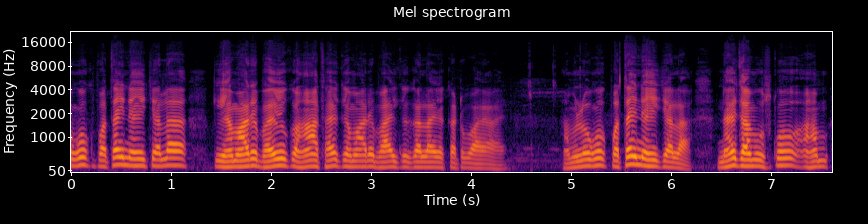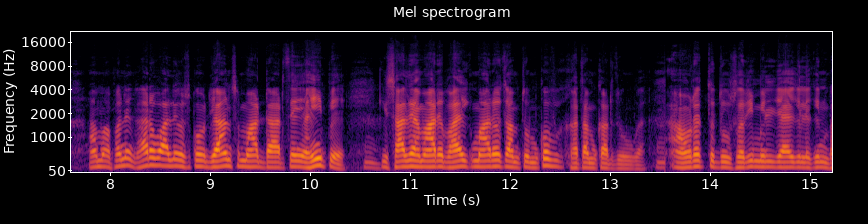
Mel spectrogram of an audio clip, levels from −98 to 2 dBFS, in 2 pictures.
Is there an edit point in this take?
yes; 1 cut; at 13.6 s

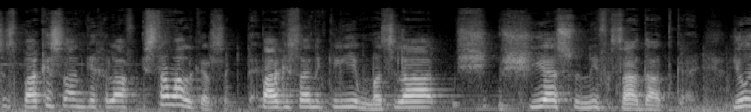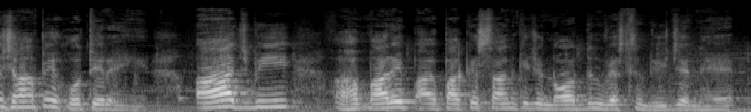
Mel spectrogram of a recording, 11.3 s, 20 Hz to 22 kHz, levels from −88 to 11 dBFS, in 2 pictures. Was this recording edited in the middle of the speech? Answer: yes; 1 cut; at 1.9 s

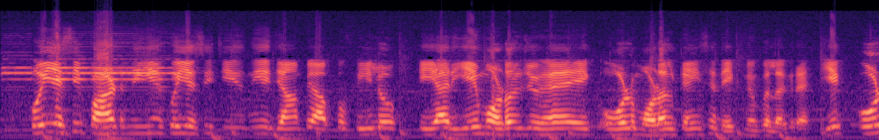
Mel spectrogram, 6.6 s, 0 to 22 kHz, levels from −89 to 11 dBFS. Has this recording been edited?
yes; 1 cut; at 3.1 s

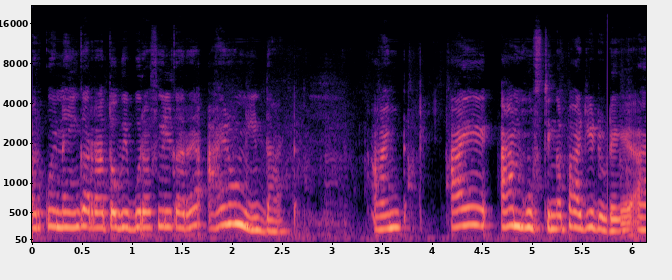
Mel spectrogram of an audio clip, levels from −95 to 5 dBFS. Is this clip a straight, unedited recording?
yes; 0 cuts

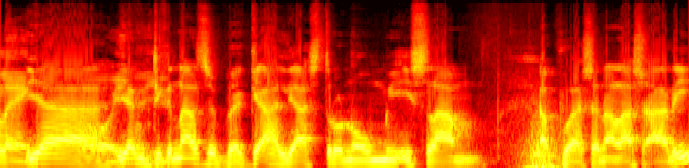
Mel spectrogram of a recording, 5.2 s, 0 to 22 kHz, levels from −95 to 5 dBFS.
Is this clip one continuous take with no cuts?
no; 1 cut; at 4.0 s

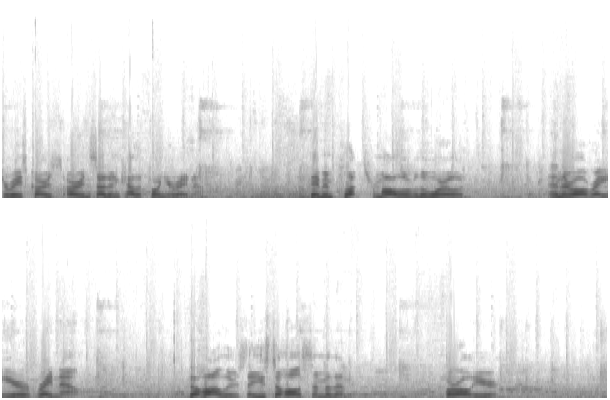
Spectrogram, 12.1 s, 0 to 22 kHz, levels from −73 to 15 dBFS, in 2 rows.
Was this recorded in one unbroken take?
yes; 0 cuts

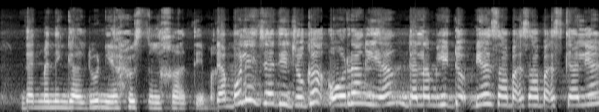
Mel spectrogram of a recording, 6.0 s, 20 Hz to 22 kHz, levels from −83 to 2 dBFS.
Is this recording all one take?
no; 1 cut; at 2.1 s

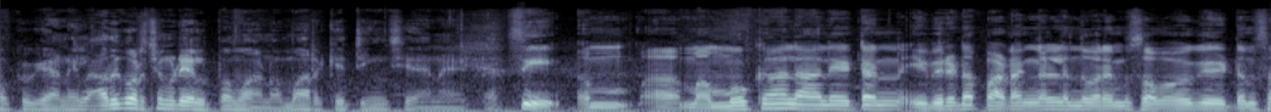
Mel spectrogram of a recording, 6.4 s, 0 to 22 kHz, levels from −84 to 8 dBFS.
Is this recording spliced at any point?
no; 0 cuts

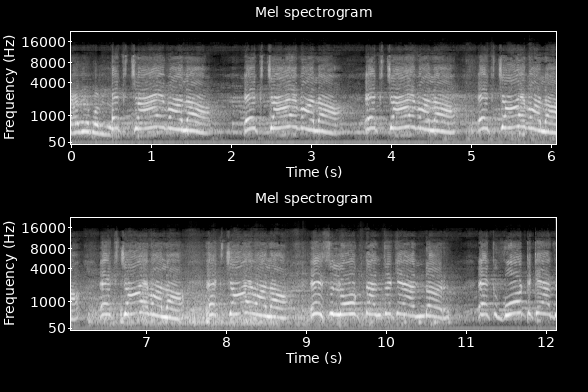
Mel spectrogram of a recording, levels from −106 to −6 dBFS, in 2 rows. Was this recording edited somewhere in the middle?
no; 0 cuts

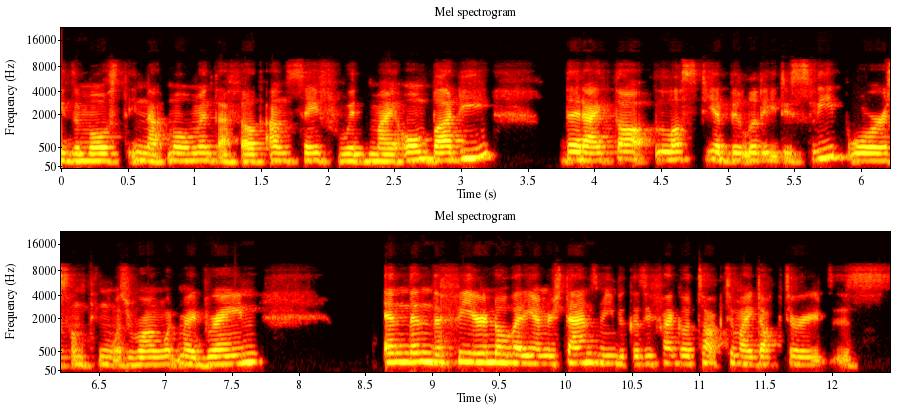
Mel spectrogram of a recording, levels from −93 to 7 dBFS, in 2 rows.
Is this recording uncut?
yes; 0 cuts

